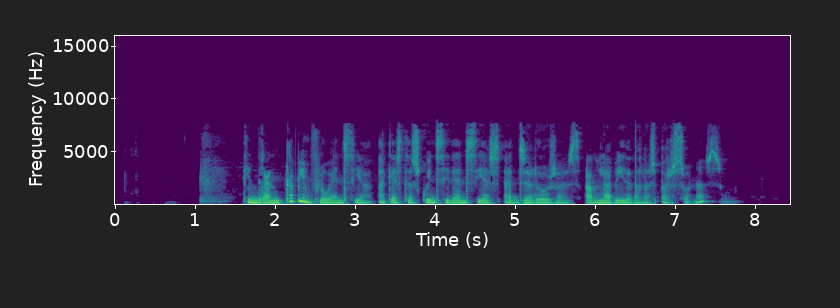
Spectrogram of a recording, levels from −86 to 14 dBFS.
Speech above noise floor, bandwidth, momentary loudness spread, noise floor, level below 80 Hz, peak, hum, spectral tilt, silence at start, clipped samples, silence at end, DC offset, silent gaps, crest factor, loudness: 60 dB; 8 kHz; 12 LU; -78 dBFS; -56 dBFS; -2 dBFS; none; -6.5 dB/octave; 1.05 s; under 0.1%; 0.9 s; under 0.1%; none; 18 dB; -18 LUFS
